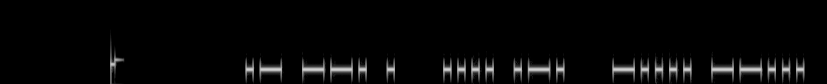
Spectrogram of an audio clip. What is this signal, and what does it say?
Morse code, heard as a keyed tone, about 17 wpm, 700 Hz. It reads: AGE HR 67
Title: K1USN SST QSO Practice 17wpm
